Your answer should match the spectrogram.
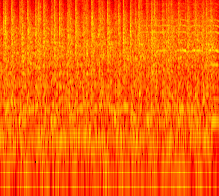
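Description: Dhol drums beaten fast and continuously with sticks, a loud, dense rhythm of strokes.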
